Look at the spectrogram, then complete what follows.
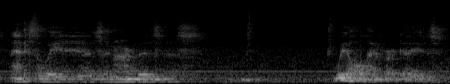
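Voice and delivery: very soft, half-whispered reflection; hushed, wistful Reagan. Retold or imitated. Reagan muses to Tip over drinks, hushed and wistful. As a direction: murmur it over the ice in your glass.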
